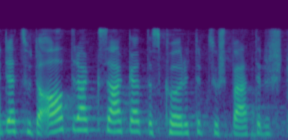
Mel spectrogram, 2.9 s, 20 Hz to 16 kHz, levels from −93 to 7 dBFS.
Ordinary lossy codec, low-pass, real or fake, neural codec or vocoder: none; 7.2 kHz; real; none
